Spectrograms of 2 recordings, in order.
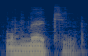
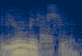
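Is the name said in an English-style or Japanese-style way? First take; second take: Japanese-style; English-style. First: The name is said with Japanese-style sounds. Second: The name is said with English-style sounds. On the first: The speaker calls it right. "It's not that umeki, umeki" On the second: The speaker calls it wrong. "people would say it yumi, yumiki"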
